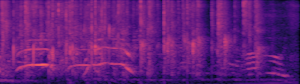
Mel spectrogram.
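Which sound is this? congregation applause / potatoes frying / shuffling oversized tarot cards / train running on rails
congregation applause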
